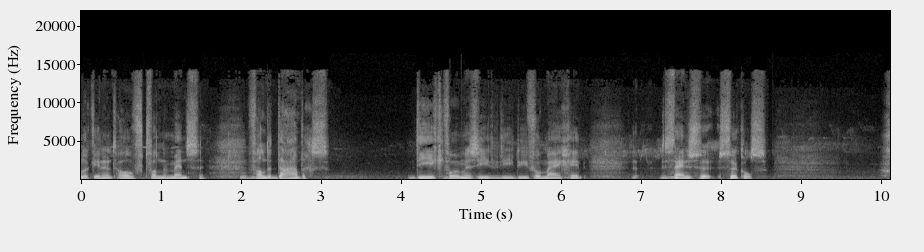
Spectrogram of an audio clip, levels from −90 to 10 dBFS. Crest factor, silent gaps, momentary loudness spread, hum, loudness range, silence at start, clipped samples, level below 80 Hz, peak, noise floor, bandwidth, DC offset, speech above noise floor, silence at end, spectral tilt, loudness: 20 dB; none; 17 LU; none; 1 LU; 0 s; under 0.1%; -52 dBFS; -2 dBFS; -52 dBFS; 15 kHz; under 0.1%; 31 dB; 0 s; -4.5 dB/octave; -21 LUFS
